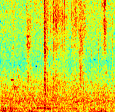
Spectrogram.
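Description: Pigeons cooing over steady low background rumble.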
